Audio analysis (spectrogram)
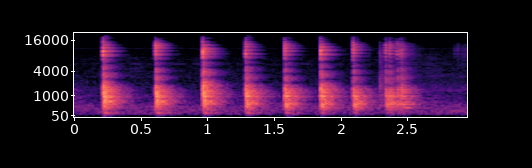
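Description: A regular ping pong ball bounces on a hard surface, making about eight crisp, evenly spaced clicks that come slightly faster toward the end, close and clear with no talking.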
